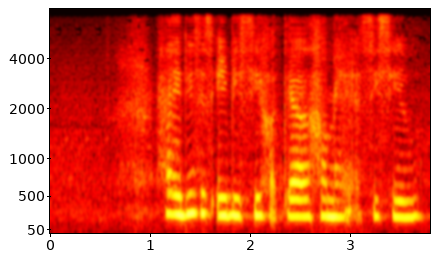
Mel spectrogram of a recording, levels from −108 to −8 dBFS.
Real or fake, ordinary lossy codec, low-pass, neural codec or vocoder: fake; none; 7.2 kHz; codec, 16 kHz, 1.1 kbps, Voila-Tokenizer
